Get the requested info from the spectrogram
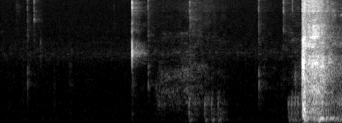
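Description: A single sharp click, typical of a computer mouse, about one and a half seconds in. Near the end comes a loud, sudden cough from a man with his hand over his mouth.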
